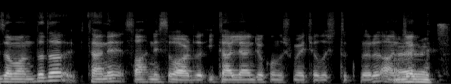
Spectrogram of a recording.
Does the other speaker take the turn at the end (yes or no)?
no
